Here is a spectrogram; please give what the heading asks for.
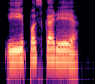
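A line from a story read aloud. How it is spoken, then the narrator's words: Growling. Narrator (Russian): рыкнул Свенсон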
